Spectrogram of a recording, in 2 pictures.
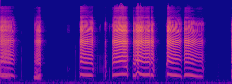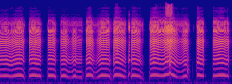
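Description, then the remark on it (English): A rapid string of nasal, duck-like quacks in uneven bursts, some short and clipped, others drawn out and wavering in pitch, loud and continuous with only brief pauses. “Let's see what the duck is says.”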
